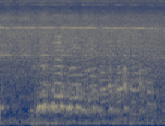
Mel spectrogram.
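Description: A person's voice, talking or laughing softly, from about half a second in.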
